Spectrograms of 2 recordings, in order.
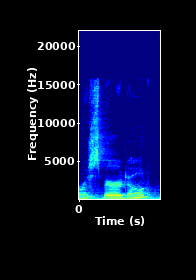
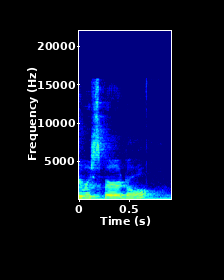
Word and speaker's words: risperidone: Risperidone. Or you can say risperidol. – Risperidol, risperidone. – Risperidone. Risperidone. Don't, but with an N.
